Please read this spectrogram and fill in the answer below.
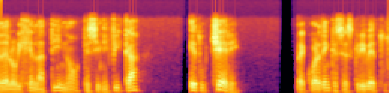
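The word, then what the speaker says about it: educere: origen latino que significa educhere Recuerden que se escribe tu ser así tal cual pero se pronuncia con h intermedia educhere educhere significa alimento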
